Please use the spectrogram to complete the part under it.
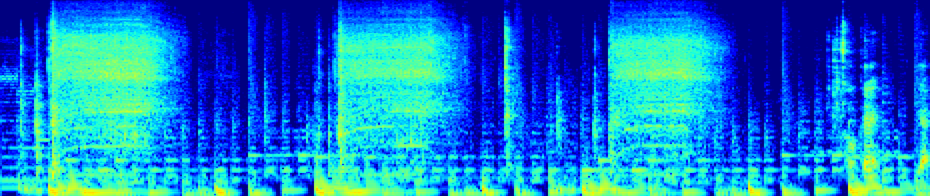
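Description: Power drill backing silver screws out of a Sony TV stand, three long whirring bursts with short pauses between, close and loud, with clinks of metal and faint handling noise.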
